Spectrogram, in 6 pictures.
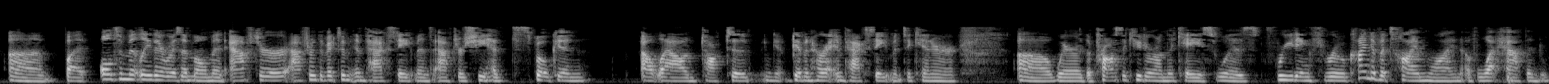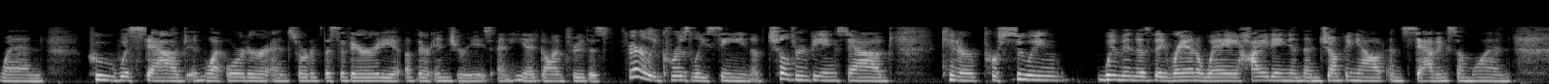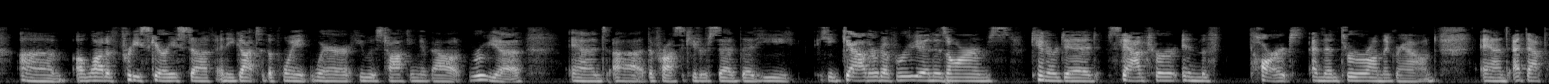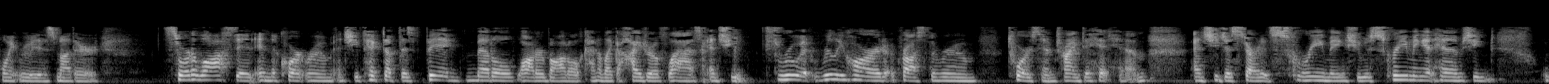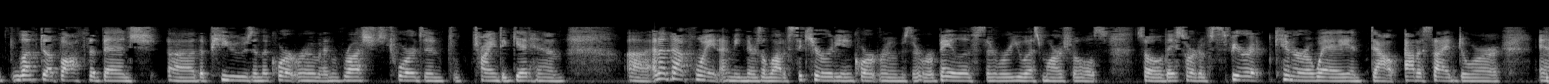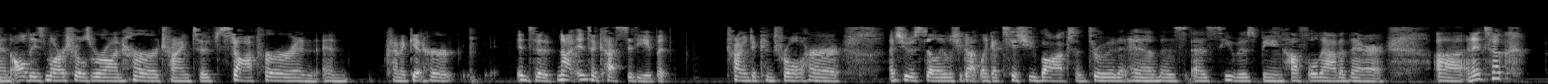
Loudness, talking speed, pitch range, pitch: -21 LUFS, 190 wpm, 160-180 Hz, 170 Hz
